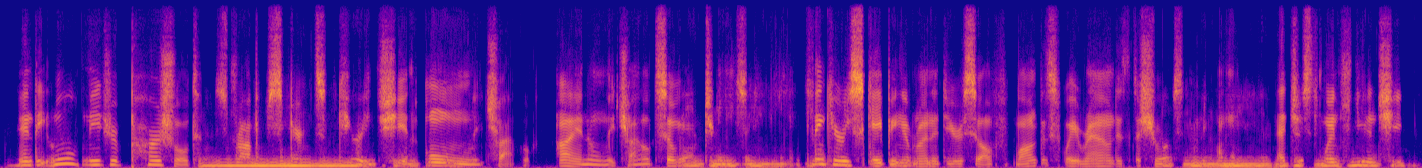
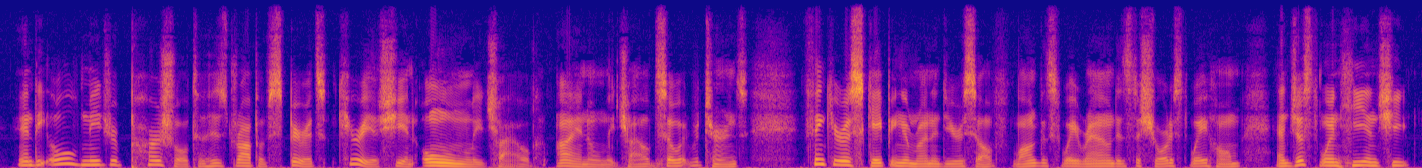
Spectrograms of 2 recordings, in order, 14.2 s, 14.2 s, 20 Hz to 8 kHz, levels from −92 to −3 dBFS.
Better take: second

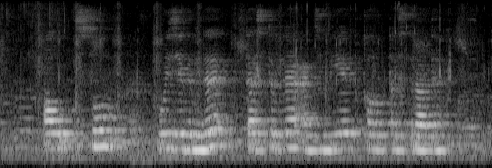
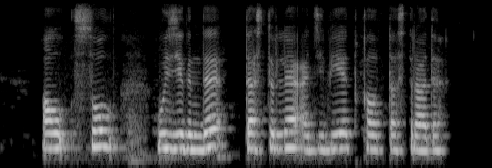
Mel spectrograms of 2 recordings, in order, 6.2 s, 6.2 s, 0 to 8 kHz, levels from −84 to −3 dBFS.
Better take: second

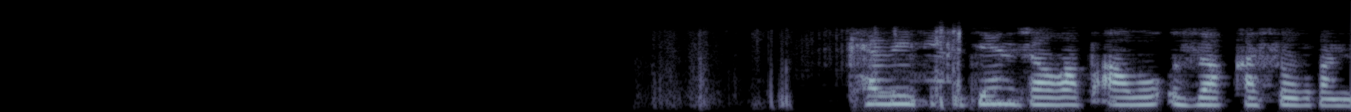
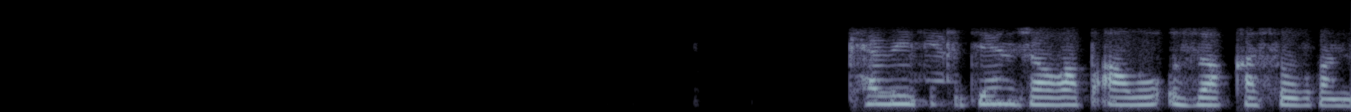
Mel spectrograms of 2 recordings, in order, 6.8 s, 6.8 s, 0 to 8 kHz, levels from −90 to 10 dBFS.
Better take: second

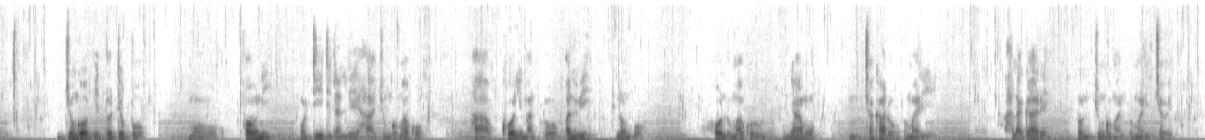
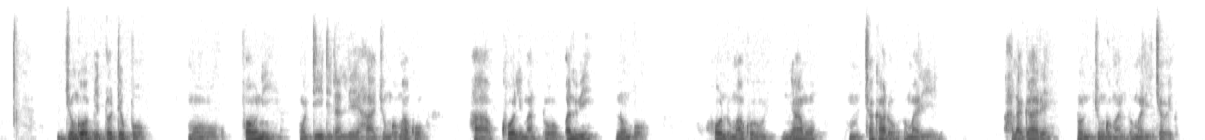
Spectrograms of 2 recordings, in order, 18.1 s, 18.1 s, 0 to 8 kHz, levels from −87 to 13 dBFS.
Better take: second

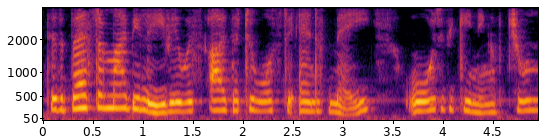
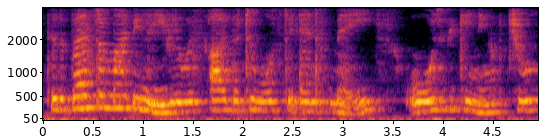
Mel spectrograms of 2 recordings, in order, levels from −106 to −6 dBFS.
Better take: first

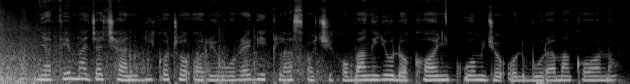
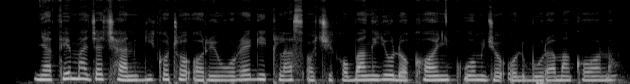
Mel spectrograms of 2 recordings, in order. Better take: second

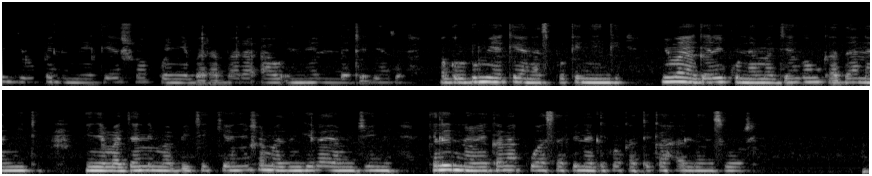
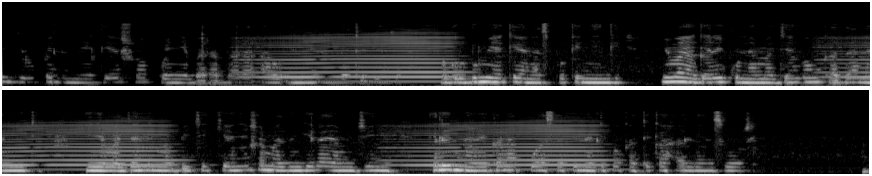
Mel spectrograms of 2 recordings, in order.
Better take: first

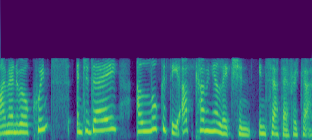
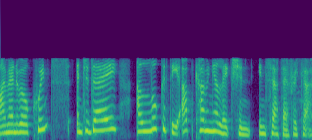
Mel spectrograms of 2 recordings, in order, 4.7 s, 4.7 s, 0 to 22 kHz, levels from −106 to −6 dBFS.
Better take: second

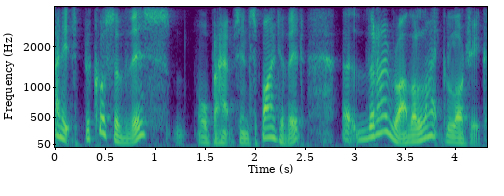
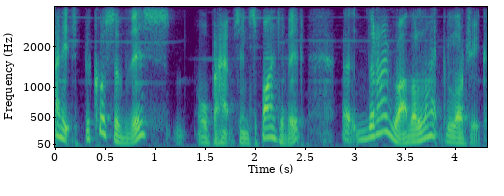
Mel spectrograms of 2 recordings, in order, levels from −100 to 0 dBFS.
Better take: first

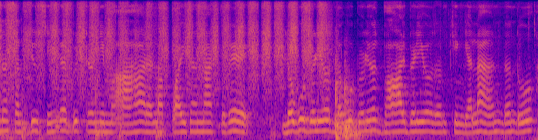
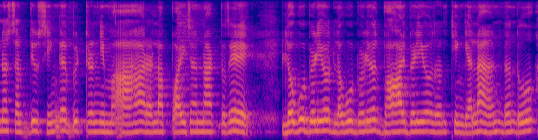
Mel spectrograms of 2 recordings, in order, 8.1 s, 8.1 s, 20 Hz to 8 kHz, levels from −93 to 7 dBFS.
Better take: second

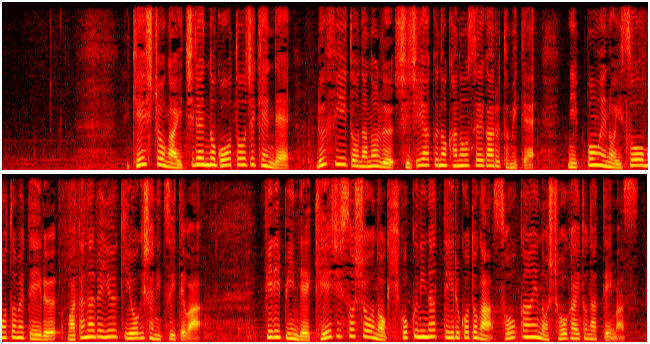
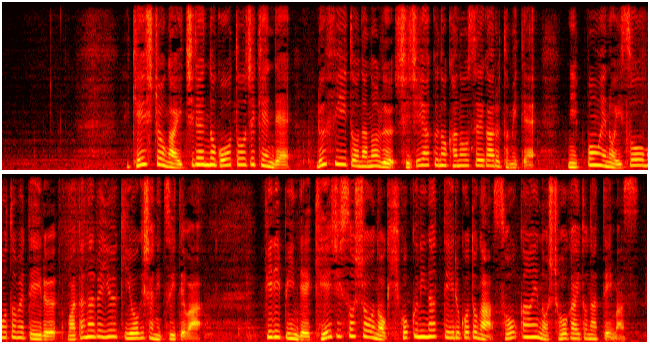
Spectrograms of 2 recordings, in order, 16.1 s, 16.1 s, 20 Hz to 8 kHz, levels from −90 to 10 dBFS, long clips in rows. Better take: first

